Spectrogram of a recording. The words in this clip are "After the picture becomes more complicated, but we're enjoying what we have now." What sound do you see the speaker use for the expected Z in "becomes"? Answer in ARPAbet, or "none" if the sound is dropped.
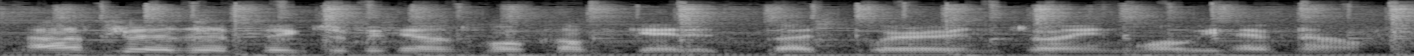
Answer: Z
